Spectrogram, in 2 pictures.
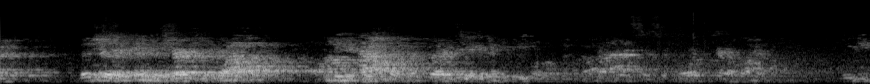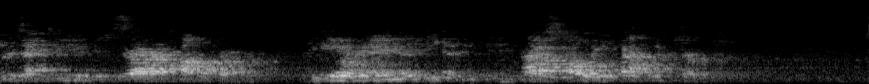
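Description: A man speaks aloud in a large echoing hall, pausing between phrases.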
